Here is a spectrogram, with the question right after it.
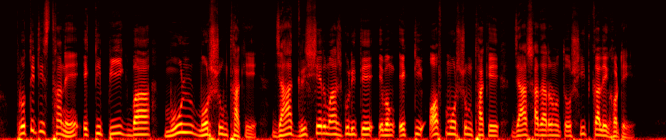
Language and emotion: Bengali, neutral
